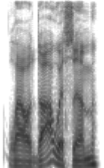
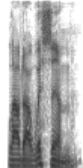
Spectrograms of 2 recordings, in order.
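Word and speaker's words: laudavissem: Okay, V-I-S, that syllable ends with a consonant. So that is a closed syllable. Even though the vowel there is short, the syllable is still going to get the accent because it's a closed syllable. So this will not sound like laudavissim. It sounds like laudavissim.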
